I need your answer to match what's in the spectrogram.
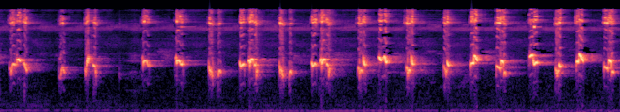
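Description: Yellow-vented bulbul giving rapid, bubbly chattering notes, about two per second, with sharp bright accents. An agitated fighting song; no other sounds.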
